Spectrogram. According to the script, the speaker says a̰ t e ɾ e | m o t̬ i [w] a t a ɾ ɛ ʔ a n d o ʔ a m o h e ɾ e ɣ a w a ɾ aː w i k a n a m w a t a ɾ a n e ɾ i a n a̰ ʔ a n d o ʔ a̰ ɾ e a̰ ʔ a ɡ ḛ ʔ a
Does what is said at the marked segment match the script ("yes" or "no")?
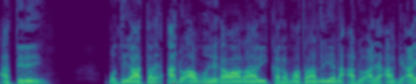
no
